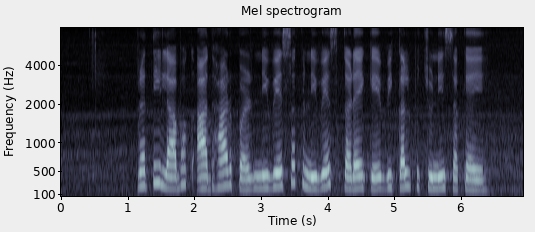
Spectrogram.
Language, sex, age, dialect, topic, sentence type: Maithili, female, 36-40, Eastern / Thethi, banking, statement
